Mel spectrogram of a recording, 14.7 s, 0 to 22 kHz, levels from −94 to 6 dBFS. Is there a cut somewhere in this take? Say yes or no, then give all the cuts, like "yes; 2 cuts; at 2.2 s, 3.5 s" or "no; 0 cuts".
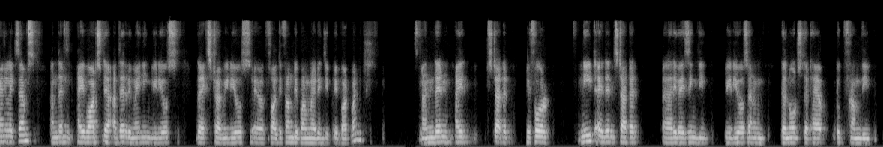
yes; 1 cut; at 4.5 s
